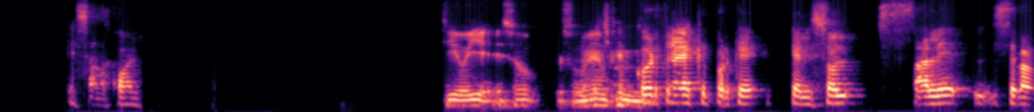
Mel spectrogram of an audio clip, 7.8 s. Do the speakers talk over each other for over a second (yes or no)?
no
